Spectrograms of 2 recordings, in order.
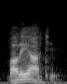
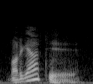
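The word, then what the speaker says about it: Moriarty: Mariati. Moriati.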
